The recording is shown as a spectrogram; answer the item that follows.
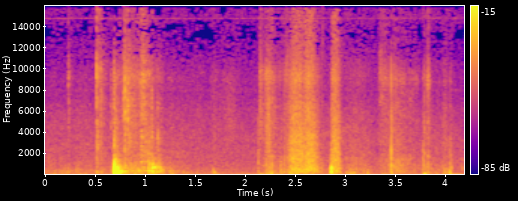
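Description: Cardboard box being bent and folded by hand: a sharp knock of the card under a second in, then soft rustling and scraping of the cardboard with a few small clicks.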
